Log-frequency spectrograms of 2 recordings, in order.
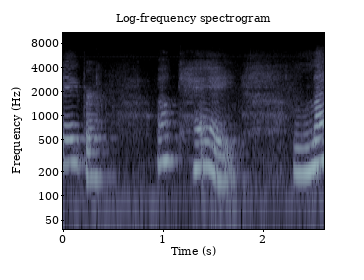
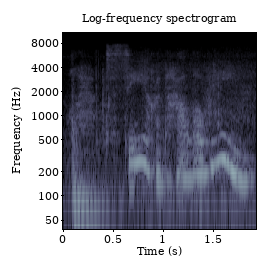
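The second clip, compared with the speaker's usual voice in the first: whisper; 7 dB quieter, faster than usual. Real, not acted. Secretive aside to kids.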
